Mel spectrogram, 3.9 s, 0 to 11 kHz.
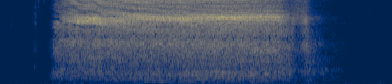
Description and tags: Balloon Inflate 1
Recorded as part of a collection of sounds created by manipulating a balloon.
Balloon, Blow, Breath, Inflate, Machine, Plane, Soar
